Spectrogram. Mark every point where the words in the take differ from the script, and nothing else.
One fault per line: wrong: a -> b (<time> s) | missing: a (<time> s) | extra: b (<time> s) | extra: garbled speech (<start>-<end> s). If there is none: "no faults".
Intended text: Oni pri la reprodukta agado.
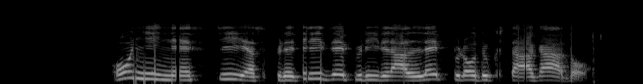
extra: ne scias precize (1.7 s)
